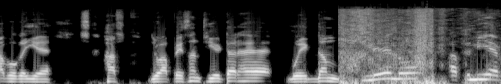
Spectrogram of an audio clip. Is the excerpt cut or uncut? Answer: cut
